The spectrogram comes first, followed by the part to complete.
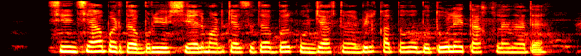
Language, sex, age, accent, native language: Uzbek, female, under 19, Toshkent shahri, Uzbek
